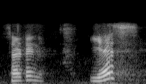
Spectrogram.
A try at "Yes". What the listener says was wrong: That seems to be doubt. Say it with certainty.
